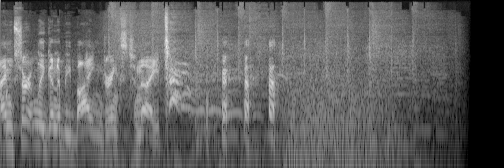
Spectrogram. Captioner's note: laughs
